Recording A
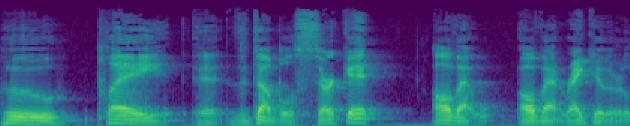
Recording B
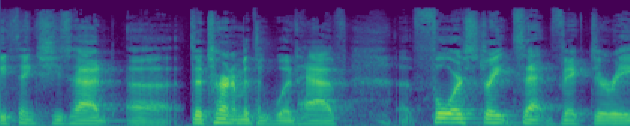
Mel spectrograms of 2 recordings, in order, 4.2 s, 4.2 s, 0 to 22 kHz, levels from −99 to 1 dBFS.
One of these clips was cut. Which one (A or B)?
B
